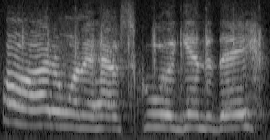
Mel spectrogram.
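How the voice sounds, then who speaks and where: A woman's voice: high-pitched, steady tone, moderate pace, a little hiss or hum, close to an everyday voice. An actress in a 1960s radio drama voicing a restless young boy who whines and complains. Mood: whiny. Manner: whiny, complaining. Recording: dull old radio recording.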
